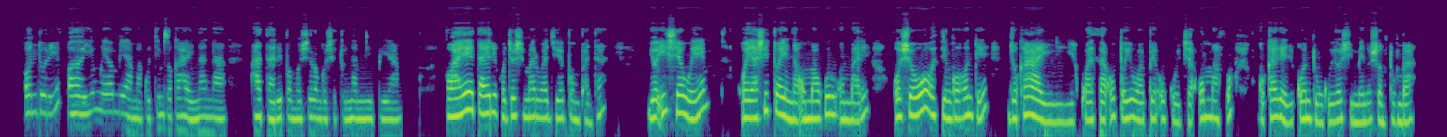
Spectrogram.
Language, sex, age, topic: Oshiwambo, female, 18-24, agriculture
